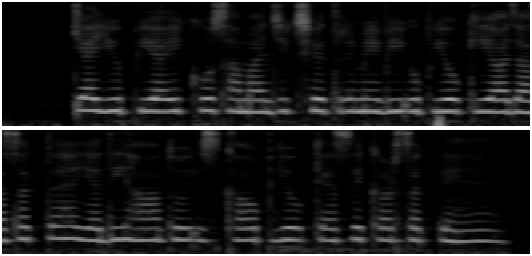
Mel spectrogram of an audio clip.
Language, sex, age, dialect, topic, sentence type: Hindi, female, 41-45, Garhwali, banking, question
